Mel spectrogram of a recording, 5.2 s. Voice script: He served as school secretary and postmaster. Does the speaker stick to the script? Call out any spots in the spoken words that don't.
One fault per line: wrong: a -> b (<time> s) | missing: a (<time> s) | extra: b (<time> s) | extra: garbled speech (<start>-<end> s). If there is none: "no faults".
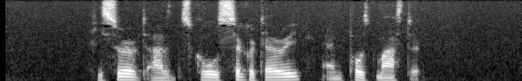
no faults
